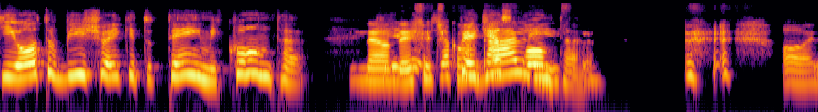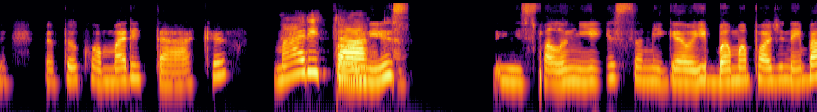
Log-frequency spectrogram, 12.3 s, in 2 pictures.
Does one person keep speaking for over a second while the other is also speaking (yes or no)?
yes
